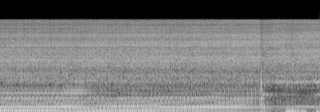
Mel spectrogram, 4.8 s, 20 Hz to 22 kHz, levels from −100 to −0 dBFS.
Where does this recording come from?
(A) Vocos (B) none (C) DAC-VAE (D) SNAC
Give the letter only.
B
